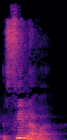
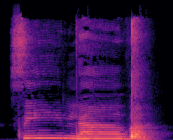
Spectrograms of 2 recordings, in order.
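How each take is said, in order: First: Said in the usual way. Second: "Sílaba" very slow, stretched into sí, la, ba; syllable by syllable. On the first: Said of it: "Por ejemplo". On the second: Shown as a demonstration. Teacher shows a word's rhythm, "Sílaba" drawn out by syllable. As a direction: beat out "Sílaba" in three long syllables. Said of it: "Todas las palabras tienen un ritmo".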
